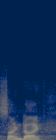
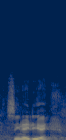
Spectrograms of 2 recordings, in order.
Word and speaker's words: sine die: And it is pronounced, I believe, Sine Die. Am I getting it? Okay. That's correct. Not Sine Die, Sine Die.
